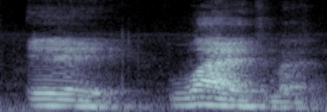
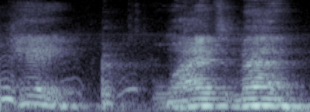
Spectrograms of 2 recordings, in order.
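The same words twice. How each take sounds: First: Plain call-out. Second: Slow, drawn-out, condescending call; like to an idiot. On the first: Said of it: "heard somebody call out". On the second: Stranger in Ghana calling again, slow and condescending. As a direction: spell it out like he's talking to a fool. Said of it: "says it again like I'm an idiot". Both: Retold or imitated.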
